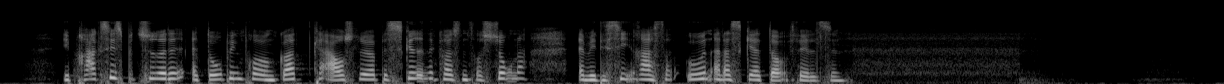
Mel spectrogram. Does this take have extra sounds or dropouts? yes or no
no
